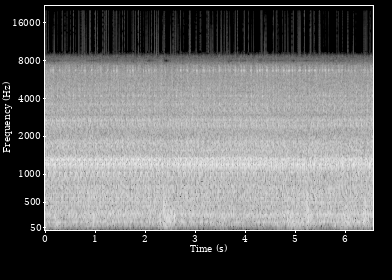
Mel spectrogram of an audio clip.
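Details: 1999 Ford F350 7.3L diesel, cold start after sitting for days, block heater plugged in overnight: loud clatter with an uneven lumpy beat about two a second and bad shaking. No check light; a restart runs without shaking, cause unknown.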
